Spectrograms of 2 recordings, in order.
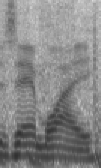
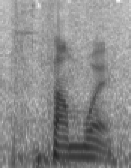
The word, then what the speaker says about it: Thamwe: It's Thamwe. Thamwe. Oh. Like that. Okay. You have to give the emphasis on the mwe.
